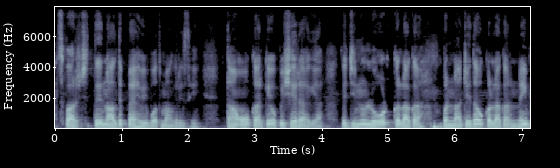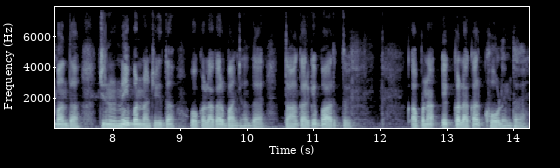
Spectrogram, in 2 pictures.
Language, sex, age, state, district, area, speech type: Punjabi, male, 30-45, Punjab, Amritsar, urban, spontaneous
